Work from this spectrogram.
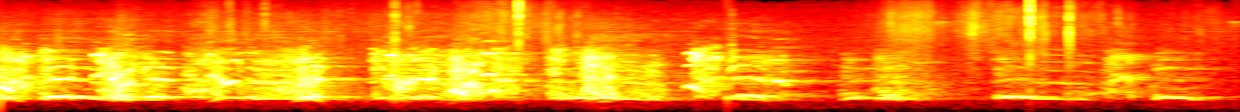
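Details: Hound pups named Ringo, Mingo and Choco baying while running a rabbit in the morning; overlapping drawn-out bays and yelps, several dogs calling over each other in dense chorus with brief gaps.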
